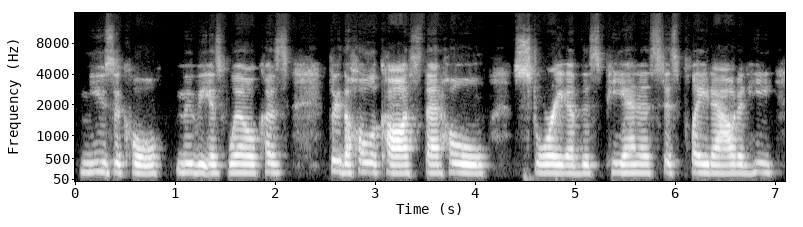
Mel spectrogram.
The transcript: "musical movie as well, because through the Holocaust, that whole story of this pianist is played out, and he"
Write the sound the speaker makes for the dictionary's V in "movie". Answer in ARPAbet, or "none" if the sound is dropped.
V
